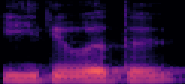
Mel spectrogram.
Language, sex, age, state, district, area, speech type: Malayalam, male, 60+, Kerala, Palakkad, rural, spontaneous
